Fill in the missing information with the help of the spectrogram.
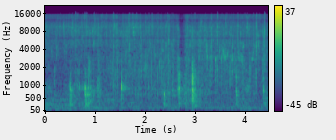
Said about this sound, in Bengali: ভাজাটাকে দেখো তুমি নেড়ে দিচ্ছি।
